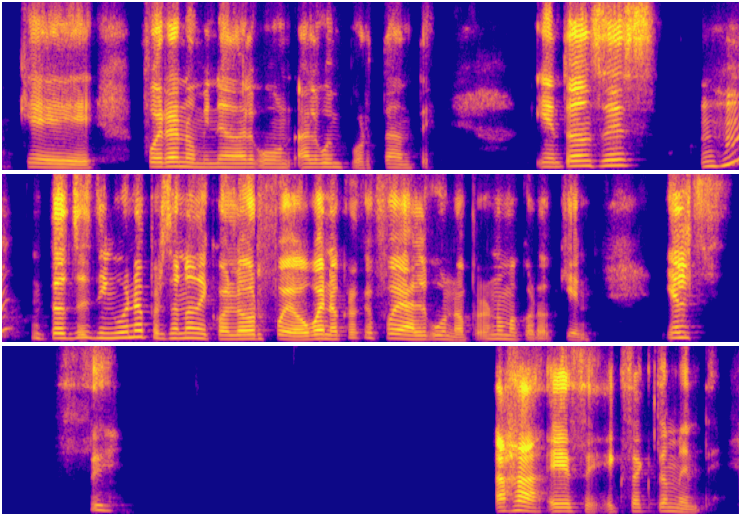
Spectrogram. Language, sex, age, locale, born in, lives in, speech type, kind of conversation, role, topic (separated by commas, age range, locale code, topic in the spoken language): Spanish, female, 35-39, es-MX, Mexico, Mexico, conversation, unstructured, none, ¿Crees que los premios de cine y televisión siempre reconocen el talento real?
